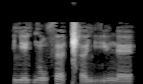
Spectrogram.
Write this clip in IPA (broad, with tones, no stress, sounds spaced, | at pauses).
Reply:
lʲ ɛ˧ lʲ ɡ õ˧ w θ ɜ˦˨ ǁʰ ɜ˨ lʲ rʲ ʉ˨˦ n ɛ˨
